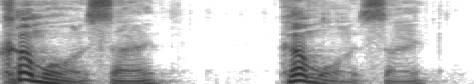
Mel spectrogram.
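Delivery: slow, stretched-out delivery, each word drawn out. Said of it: "I sound like, uh, [name] right now".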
